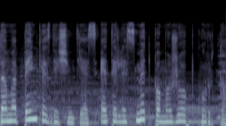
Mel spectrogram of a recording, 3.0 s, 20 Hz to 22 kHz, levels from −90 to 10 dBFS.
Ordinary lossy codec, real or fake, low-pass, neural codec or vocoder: MP3, 96 kbps; real; 9.9 kHz; none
